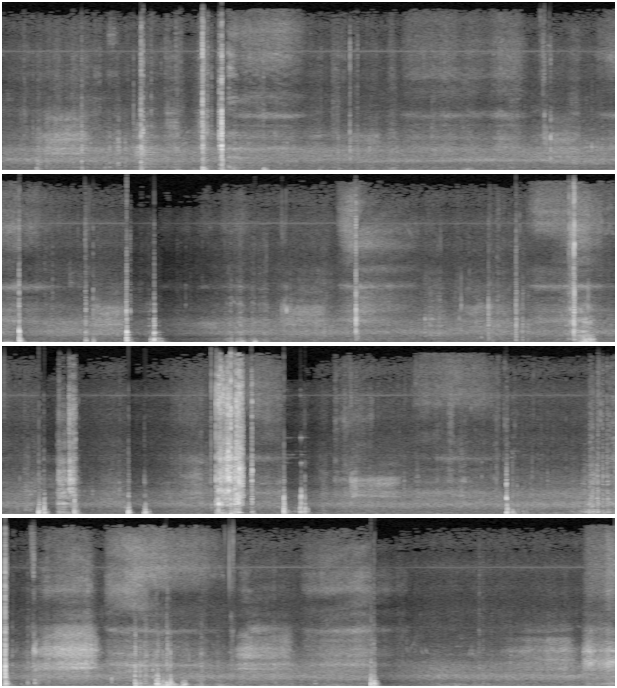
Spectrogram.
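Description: Wooden beehive boxes and bricks being handled, lifted and set down: a string of irregular knocks, clunks and scrapes, with a steady low rumble underneath.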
